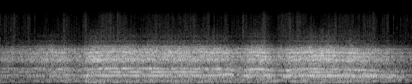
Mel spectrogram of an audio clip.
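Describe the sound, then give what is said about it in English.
A steam train whistle blows loud and sustained over the rumble of a passing train, its chord swelling and fading in two long blasts with a slight echo, no voices present; the show train opening the radio programme The Railroad Hour. “And here comes the star studded show train.”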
